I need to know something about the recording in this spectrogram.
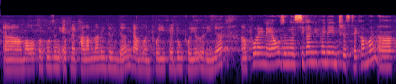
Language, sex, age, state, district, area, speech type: Bodo, female, 30-45, Assam, Chirang, rural, spontaneous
